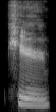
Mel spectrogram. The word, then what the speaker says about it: Amazon Q: SP they spoke a little bit about like qly Q is the big theme is that how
